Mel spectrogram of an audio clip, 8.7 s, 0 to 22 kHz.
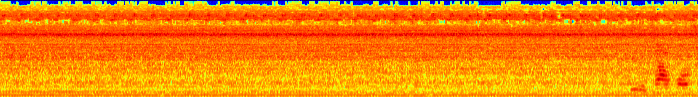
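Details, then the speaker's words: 2004 Jeep Liberty after replacing the high-pressure power steering hose, running at idle while bleeding by turning the wheel lock to lock: constant whine over a faint low hum, power steering pump still carrying air. "you get some air off the system got right that noise w a little bit"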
